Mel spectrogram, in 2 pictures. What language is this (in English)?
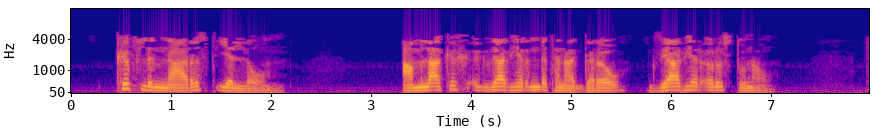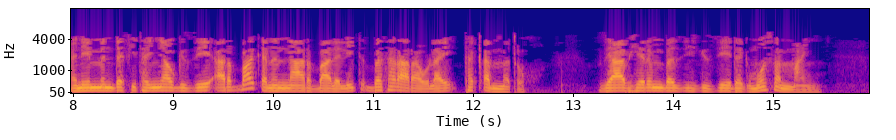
Amharic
